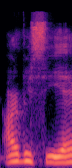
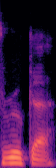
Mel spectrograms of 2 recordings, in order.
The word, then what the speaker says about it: RVCA: oh sick Billabong and rbca we're gonna audit them and then someone's like it's uh it's Ruka like you may you gotta make sure you get that right it's Ruka and I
